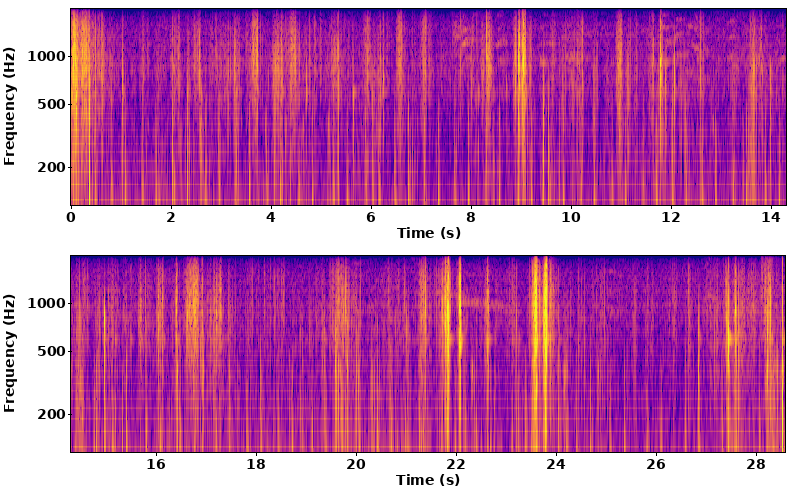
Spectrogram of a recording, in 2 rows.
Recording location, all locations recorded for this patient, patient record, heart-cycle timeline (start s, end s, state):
tricuspid valve (TV)
aortic valve (AV)+aortic valve (AV)+pulmonary valve (PV)+tricuspid valve (TV)+mitral valve (MV)
#Age: Child
#Sex: Female
#Height: 137.0 cm
#Weight: 32.1 kg
#Pregnancy status: False
#Murmur: Absent
#Murmur locations: nan
#Most audible location: nan
#Systolic murmur timing: nan
#Systolic murmur shape: nan
#Systolic murmur grading: nan
#Systolic murmur pitch: nan
#Systolic murmur quality: nan
#Diastolic murmur timing: nan
#Diastolic murmur shape: nan
#Diastolic murmur grading: nan
#Diastolic murmur pitch: nan
#Diastolic murmur quality: nan
#Outcome: Abnormal
#Campaign: 2014 screening campaign
0.00	0.06	diastole
0.06	0.24	S1
0.24	0.46	systole
0.46	0.56	S2
0.56	0.78	diastole
0.78	0.90	S1
0.90	1.02	systole
1.02	1.16	S2
1.16	1.38	diastole
1.38	1.50	S1
1.50	1.68	systole
1.68	1.78	S2
1.78	2.00	diastole
2.00	2.14	S1
2.14	2.30	systole
2.30	2.40	S2
2.40	2.64	diastole
2.64	2.78	S1
2.78	2.94	systole
2.94	3.02	S2
3.02	3.24	diastole
3.24	3.38	S1
3.38	3.52	systole
3.52	3.64	S2
3.64	3.88	diastole
3.88	4.00	S1
4.00	4.16	systole
4.16	4.26	S2
4.26	4.52	diastole
4.52	4.64	S1
4.64	4.80	systole
4.80	4.90	S2
4.90	5.18	diastole
5.18	5.32	S1
5.32	5.50	systole
5.50	5.60	S2
5.60	5.86	diastole
5.86	5.98	S1
5.98	6.14	systole
6.14	6.24	S2
6.24	6.46	diastole
6.46	6.58	S1
6.58	6.72	systole
6.72	6.84	S2
6.84	7.06	diastole
7.06	7.16	S1
7.16	7.30	systole
7.30	7.42	S2
7.42	7.66	diastole
7.66	7.80	S1
7.80	7.94	systole
7.94	8.04	S2
8.04	8.26	diastole
8.26	8.40	S1
8.40	8.52	systole
8.52	8.66	S2
8.66	8.90	diastole
8.90	9.02	S1
9.02	9.20	systole
9.20	9.30	S2
9.30	9.52	diastole
9.52	9.66	S1
9.66	9.80	systole
9.80	9.94	S2
9.94	10.16	diastole
10.16	10.28	S1
10.28	10.44	systole
10.44	10.56	S2
10.56	10.80	diastole
10.80	10.90	S1
10.90	11.06	systole
11.06	11.16	S2
11.16	11.42	diastole
11.42	11.54	S1
11.54	11.68	systole
11.68	11.76	S2
11.76	11.98	diastole
11.98	12.12	S1
12.12	12.28	systole
12.28	12.38	S2
12.38	12.60	diastole
12.60	12.72	S1
12.72	12.88	systole
12.88	12.98	S2
12.98	13.22	diastole
13.22	13.32	S1
13.32	13.50	systole
13.50	13.66	S2
13.66	13.86	diastole
13.86	13.98	S1
13.98	14.12	systole
14.12	14.24	S2
14.24	14.46	diastole
14.46	14.62	S1
14.62	14.76	systole
14.76	14.88	S2
14.88	15.08	diastole
15.08	15.24	S1
15.24	15.38	systole
15.38	15.50	S2
15.50	15.76	diastole
15.76	15.88	S1
15.88	16.04	systole
16.04	16.18	S2
16.18	16.42	diastole
16.42	16.56	S1
16.56	16.74	systole
16.74	16.88	S2
16.88	17.16	diastole
17.16	17.28	S1
17.28	17.46	systole
17.46	17.56	S2
17.56	17.78	diastole
17.78	17.92	S1
17.92	18.08	systole
18.08	18.18	S2
18.18	18.40	diastole
18.40	18.52	S1
18.52	18.68	systole
18.68	18.82	S2
18.82	19.10	diastole
19.10	19.20	S1
19.20	19.36	systole
19.36	19.46	S2
19.46	19.72	diastole
19.72	19.88	S1
19.88	20.04	systole
20.04	20.16	S2
20.16	20.40	diastole
20.40	20.54	S1
20.54	20.68	systole
20.68	20.80	S2
20.80	21.00	diastole
21.00	21.12	S1
21.12	21.30	systole
21.30	21.44	S2
21.44	21.72	diastole
21.72	21.90	S1
21.90	22.04	systole
22.04	22.16	S2
22.16	22.36	diastole
22.36	22.50	S1
22.50	22.64	systole
22.64	22.74	S2
22.74	23.00	diastole
23.00	23.10	S1
23.10	23.24	systole
23.24	23.32	S2
23.32	23.52	diastole
23.52	23.68	S1
23.68	23.76	systole
23.76	23.90	S2
23.90	24.16	diastole
24.16	24.28	S1
24.28	24.42	systole
24.42	24.50	S2
24.50	24.68	diastole
24.68	24.78	S1
24.78	24.84	systole
24.84	24.88	S2
24.88	25.08	diastole
25.08	25.18	S1
25.18	25.36	systole
25.36	25.46	S2
25.46	25.78	diastole
25.78	25.90	S1
25.90	26.10	systole
26.10	26.24	S2
26.24	26.56	diastole
26.56	26.68	S1
26.68	26.84	systole
26.84	26.98	S2
26.98	27.30	diastole
27.30	27.42	S1
27.42	27.58	systole
27.58	27.74	S2
27.74	28.04	diastole
28.04	28.20	S1
28.20	28.46	systole
28.46	28.59	S2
